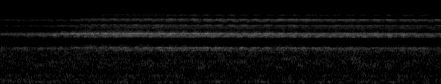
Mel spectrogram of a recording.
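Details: Quieter, more distant-sounding evening cicada near an abandoned toilet, producing a steady shrill ringing tone with only faint, irregular pulsing, rising slightly in the middle and easing off toward the end.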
